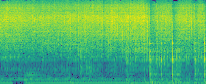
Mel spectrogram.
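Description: Diced onions sizzling in hot oil in a frying pan on a gas stove, a steady hiss. About three seconds in, a run of sharp clicks against the pan begins.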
